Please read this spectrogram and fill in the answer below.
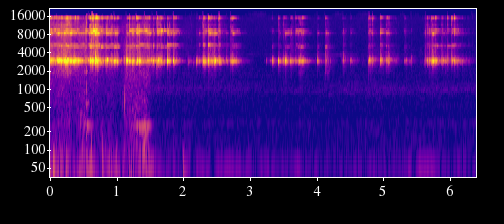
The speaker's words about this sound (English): Where were those jingle bells? Where are the jingle bells?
